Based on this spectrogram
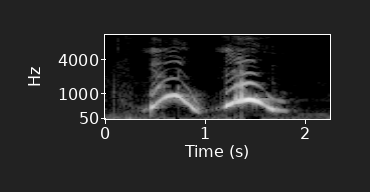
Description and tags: Bird - Artificial 1
This is an artificial bird sound, made with a human voice.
